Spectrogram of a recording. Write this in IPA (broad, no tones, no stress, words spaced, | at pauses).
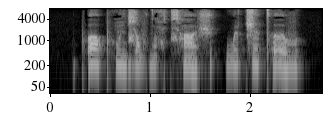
pʼʌ pʰũd͡ʑɔvdˤə̃ħt͡ɕʰãʃ | wɪʈ͡ʂɪ tʼəv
